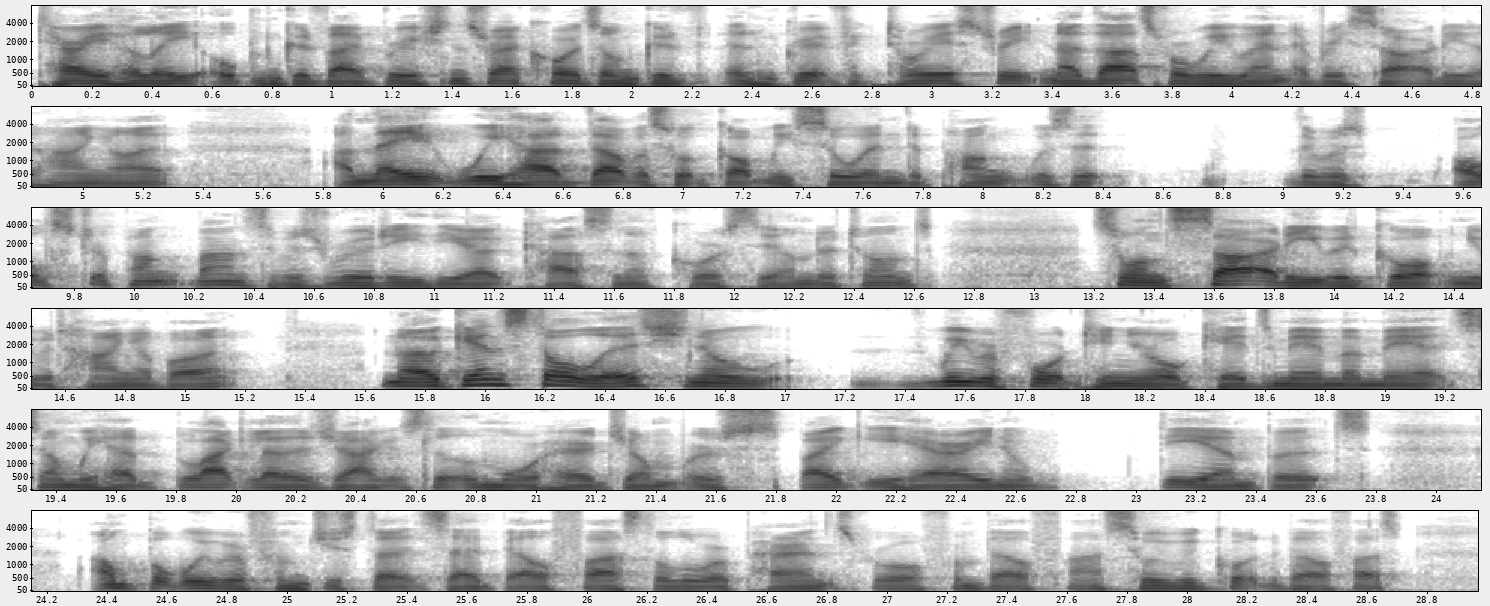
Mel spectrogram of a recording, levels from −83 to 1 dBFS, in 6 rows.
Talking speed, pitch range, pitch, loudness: 235 wpm, 95-110 Hz, 105 Hz, -21 LUFS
